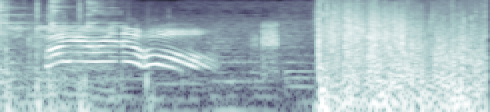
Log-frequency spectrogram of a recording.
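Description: In a video game, a sudden loud explosion bursts in after a second and a half of quieter game sounds and tonal effects, then roars on with dense rumbling noise.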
